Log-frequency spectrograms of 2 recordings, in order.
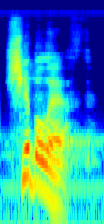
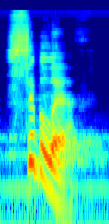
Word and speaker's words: Shibboleth: And then, verse 6 says, they would say to them, say Shibboleth. But he said, Sibboleth, for he could not pronounce it correctly.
